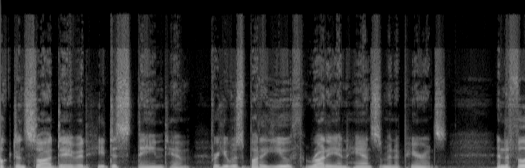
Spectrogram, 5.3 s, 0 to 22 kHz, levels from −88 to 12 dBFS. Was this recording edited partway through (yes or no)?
no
